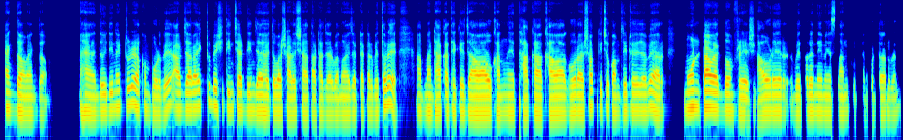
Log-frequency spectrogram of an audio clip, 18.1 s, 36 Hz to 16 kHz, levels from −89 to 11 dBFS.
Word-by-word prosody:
একদম, 135 Hz, -3 st, +1 dB
একদম। 115 Hz, +1 st, -8 dB, 0.7 s
হ্যাঁ, 130 Hz, -2 st, 0 dB
২ 130 Hz, 0 st, +1 dB
দিনের 150 Hz, +2 st, -2 dB
ট্যুরে 175 Hz, +2 st, 0 dB
এরকম 145 Hz, -1 st, -1 dB
পড়বে। 120 Hz, +1 st, -1 dB, 0.2 s
আর 140 Hz, -, +3 dB
যারা 145 Hz, +1 st, +5 dB
একটু 155 Hz, +4 st, -15 dB
বেশি 155 Hz, -, -3 dB
৩-৪ 140 Hz, -1 st, 0 dB
দিন 135 Hz, -, -2 dB
যায় 130 Hz, 0 st, +5 dB
হয়তো 125 Hz, 0 st, -1 dB
বা 125 Hz, -, +5 dB
৭,৫০০ 120 Hz, 0 st, -1 dB
৮০০০ 120 Hz, 0 st, -3 dB
বা 120 Hz, -, +1 dB
৳৯,০০০ 120 Hz, +1 st, -3 dB
র -, -, -3 dB
ভেতরে 165 Hz, +9 st, +2 dB, 0.6 s
আপনার 130 Hz, 0 st, -3 dB
ঢাকা 130 Hz, +1 st, 0 dB
থেকে 130 Hz, +1 st, -4 dB
যাওয়া 120 Hz, -1 st, +6 dB, 0.2 s
ওখানে, 125 Hz, +2 st, -4 dB, 0.2 s
থাকা, 120 Hz, +1 st, +1 dB, 0.2 s
খাওয়া, 120 Hz, 0 st, +3 dB, 0.2 s
ঘোরা 130 Hz, +1 st, +3 dB, 0.2 s
সবকিছু 155 Hz, -2 st, -2 dB
কমপ্লিট 130 Hz, +1 st, -2 dB
হয়ে 135 Hz, 0 st, +1 dB
যাবে। 135 Hz, +4 st, 0 dB
আর 120 Hz, -, +1 dB, 0.5 s
মনটাও 155 Hz, 0 st, +6 dB
একদম 135 Hz, 0 st, 0 dB
ফ্রেশ। 120 Hz, -3 st, +1 dB, 0.2 s
হাওরের 125 Hz, +2 st, +2 dB, 0.3 s
ভেতরে 130 Hz, +2 st, -1 dB
নেমে 125 Hz, -1 st, -2 dB
স্নান 120 Hz, -1 st, -6 dB
করতে, -, -, -23 dB
করতে -, -, -11 dB
পারবেন। 115 Hz, +1 st, -5 dB
125 Hz, 155 wpm, -23 LUFS, 120-140 Hz, 0.7 s, যাওয়া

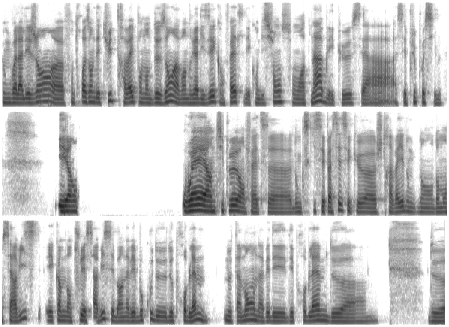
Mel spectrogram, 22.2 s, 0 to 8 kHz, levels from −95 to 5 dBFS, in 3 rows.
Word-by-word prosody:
Donc 130 Hz, -1 st, -4 dB
voilà 130 Hz, -2 st, +3 dB
les 130 Hz, +1 st, +1 dB
gens, 160 Hz, +3 st, +1 dB
heu, -, -, -3 dB
font 135 Hz, +3 st, -9 dB
3 155 Hz, +2 st, 0 dB
ans 150 Hz, -, 0 dB
d'études, 145 Hz, +7 st, -3 dB
travaillent 140 Hz, -2 st, 0 dB
pendant 135 Hz, -3 st, -4 dB
2 130 Hz, +1 st, -1 dB
ans 170 Hz, +1 st, +3 dB
avant 125 Hz, -4 st, +1 dB
de 120 Hz, -, -5 dB
réaliser 125 Hz, +5 st, 0 dB
qu'en 120 Hz, -6 st, -10 dB
fait 150 Hz, +5 st, -1 dB
les -, -, -7 dB
conditions 120 Hz, +6 st, -5 dB
sont 125 Hz, -7 st, -7 dB
intenables 140 Hz, +6 st, 0 dB
et 110 Hz, -, -7 dB
que 120 Hz, +1 st, -5 dB
ça 115 Hz, -, -5 dB
c'est -, -, -5 dB
plus 150 Hz, -, -6 dB
possible 130 Hz, -6 st, -6 dB, 1.0 s
et 150 Hz, 0 st, +11 dB
en 145 Hz, 0 st, +5 dB, 1.8 s
Ouais, 160 Hz, +2 st, +10 dB
un 145 Hz, -2 st, +9 dB
petit 155 Hz, +2 st, -3 dB
peu, 160 Hz, +1 st, +5 dB
en 135 Hz, -4 st, +3 dB
fait, 120 Hz, -1 st, -4 dB
heu, 115 Hz, -1 st, -3 dB
donc 125 Hz, 0 st, -6 dB
ce -, -, -4 dB
qui -, -, -13 dB
s'est 145 Hz, -, 0 dB
passé 140 Hz, +6 st, 0 dB
c'est 155 Hz, -4 st, -4 dB
que, 130 Hz, -, -5 dB, 0.3 s
heu, -, -, -1 dB
je 120 Hz, -, -8 dB
travaillais 125 Hz, +3 st, -1 dB
donc 130 Hz, -4 st, -7 dB
dans 120 Hz, -1 st, -6 dB
dans 125 Hz, +1 st, -4 dB
mon 130 Hz, +1 st, -3 dB
service 150 Hz, +11 st, -3 dB
et 130 Hz, 0 st, -2 dB
comme 140 Hz, -2 st, -1 dB
dans 125 Hz, -1 st, -2 dB
tous 120 Hz, -, -11 dB
les 140 Hz, -2 st, +4 dB
services 140 Hz, +7 st, -3 dB
et -, -, 0 dB
ben, 120 Hz, 0 st, -2 dB
on 125 Hz, -, -4 dB
avait 120 Hz, +1 st, 0 dB
beaucoup 140 Hz, +8 st, -5 dB
de 130 Hz, -5 st, -2 dB
de 125 Hz, +1 st, -2 dB
problèmes. 135 Hz, +3 st, 0 dB, 0.3 s
Notamment 135 Hz, +3 st, -1 dB
on 150 Hz, -3 st, 0 dB
avait 120 Hz, 0 st, -3 dB
des 120 Hz, -1 st, -2 dB
des 120 Hz, +2 st, -5 dB
problèmes 135 Hz, +3 st, -1 dB
de, 115 Hz, -1 st, -4 dB
heu 110 Hz, -2 st, -1 dB, 1.2 s
de, 120 Hz, 0 st, -4 dB
130 Hz, 200 wpm, -23 LUFS, 120-145 Hz, 1.8 s, et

